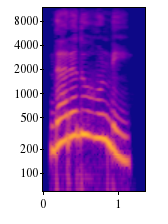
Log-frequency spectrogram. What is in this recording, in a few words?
"ದರದುಹುಂಡಿ", kannada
